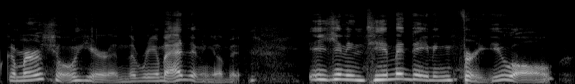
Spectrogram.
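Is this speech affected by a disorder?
Yes: cerebral palsy; physical disability.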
